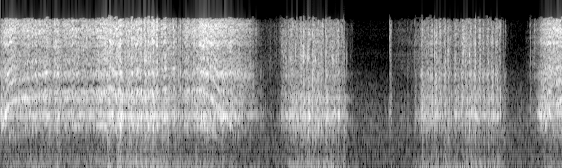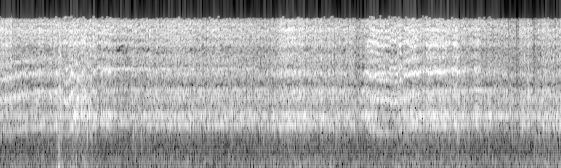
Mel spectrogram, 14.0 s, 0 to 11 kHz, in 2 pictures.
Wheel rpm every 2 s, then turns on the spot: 210, 40, 30, 170, 230, 230, 230.
2-6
